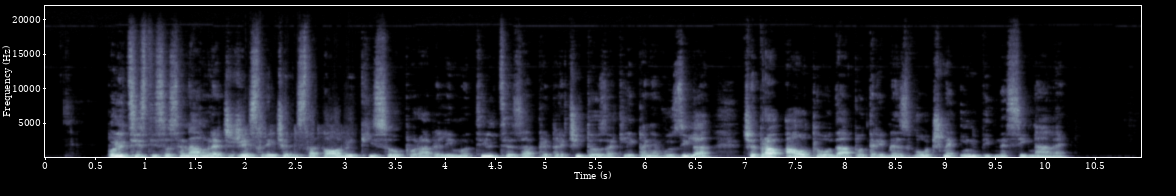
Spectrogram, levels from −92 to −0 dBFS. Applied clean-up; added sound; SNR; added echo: neural mask model DeepFilterNet 3.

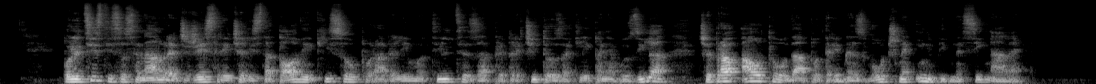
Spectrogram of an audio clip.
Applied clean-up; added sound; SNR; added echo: none; none; none; none.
